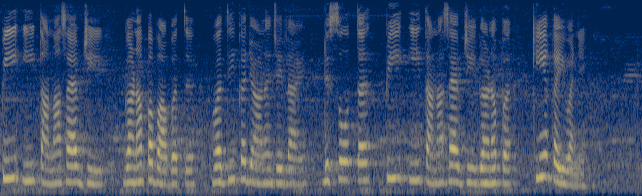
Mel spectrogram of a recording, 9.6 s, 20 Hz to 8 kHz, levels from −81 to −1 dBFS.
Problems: constant background noise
